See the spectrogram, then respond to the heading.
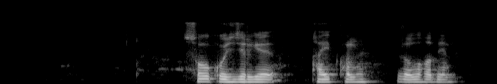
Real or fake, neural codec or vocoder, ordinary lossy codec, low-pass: fake; codec, 16 kHz, 4 kbps, X-Codec, HuBERT features, trained on general audio; none; 7.2 kHz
